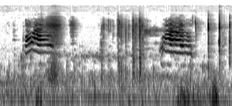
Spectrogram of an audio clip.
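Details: Stray kittens, a black one and a gray brother, outside in strong cold wind at feeding time, utter two clear, bright meows with a short clicking pause between them, backed by low gusty rumble.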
